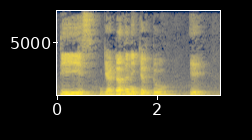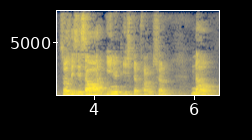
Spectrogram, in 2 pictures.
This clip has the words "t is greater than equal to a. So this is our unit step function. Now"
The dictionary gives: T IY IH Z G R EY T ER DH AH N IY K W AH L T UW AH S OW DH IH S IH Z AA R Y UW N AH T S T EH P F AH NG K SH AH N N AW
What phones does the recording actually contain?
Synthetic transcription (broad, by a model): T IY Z G EY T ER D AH N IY K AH L T UW AH S OW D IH S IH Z AA R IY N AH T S T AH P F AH NG K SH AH N N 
